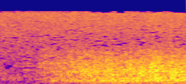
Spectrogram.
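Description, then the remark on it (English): A low, broad rumble of thunder swells steadily louder over a couple of seconds, heavy and continuous, with no voices over it. “There will be a storm,”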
